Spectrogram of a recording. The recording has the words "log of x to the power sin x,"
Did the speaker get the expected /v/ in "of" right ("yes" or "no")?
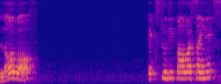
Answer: no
